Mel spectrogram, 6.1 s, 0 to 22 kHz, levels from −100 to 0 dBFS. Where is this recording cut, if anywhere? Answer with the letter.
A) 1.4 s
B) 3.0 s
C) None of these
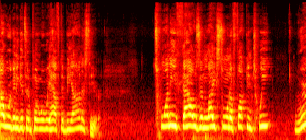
C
